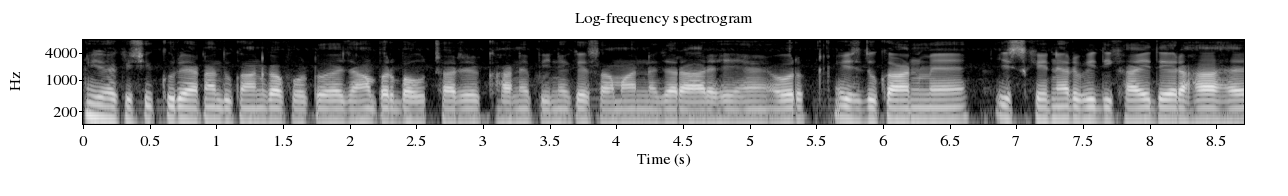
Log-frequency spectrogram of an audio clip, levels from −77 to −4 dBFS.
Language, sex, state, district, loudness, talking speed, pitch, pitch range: Hindi, male, Jharkhand, Deoghar, -19 LUFS, 200 wpm, 120 Hz, 115-125 Hz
